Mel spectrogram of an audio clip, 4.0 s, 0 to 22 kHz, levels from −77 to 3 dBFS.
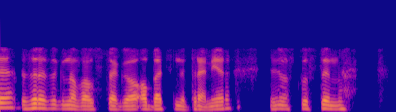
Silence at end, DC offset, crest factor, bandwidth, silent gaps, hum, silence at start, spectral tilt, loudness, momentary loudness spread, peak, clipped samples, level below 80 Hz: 0.4 s; under 0.1%; 18 dB; 4 kHz; none; none; 0 s; -10.5 dB/octave; -25 LUFS; 9 LU; -8 dBFS; under 0.1%; -66 dBFS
